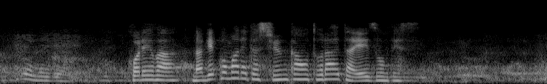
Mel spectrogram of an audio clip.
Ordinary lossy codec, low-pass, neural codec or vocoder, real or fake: Opus, 24 kbps; 7.2 kHz; codec, 24 kHz, 1.2 kbps, DualCodec; fake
